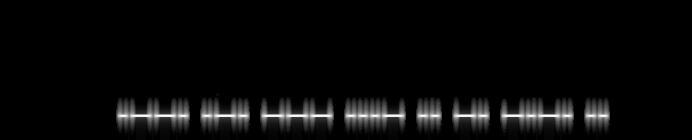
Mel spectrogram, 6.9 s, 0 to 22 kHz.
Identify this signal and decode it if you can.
Morse code, heard as a keyed tone, about 20 wpm, 700 Hz. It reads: PROVINCI
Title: Build A Word - 4 Letters At A Time - 10-Letter Words - 20wpm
